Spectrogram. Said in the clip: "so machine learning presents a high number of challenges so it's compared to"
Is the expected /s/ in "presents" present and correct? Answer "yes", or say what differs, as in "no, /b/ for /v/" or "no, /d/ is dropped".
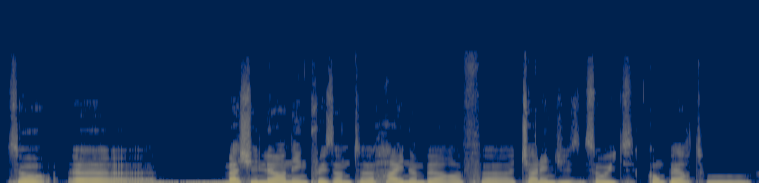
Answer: no, /s/ is dropped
